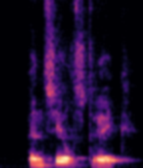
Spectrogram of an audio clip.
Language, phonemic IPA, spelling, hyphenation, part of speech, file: Dutch, /pɛnˈseːlˌstreːk/, penseelstreek, pen‧seel‧streek, noun, Nl-penseelstreek.ogg
- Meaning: a brushstroke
